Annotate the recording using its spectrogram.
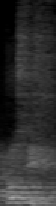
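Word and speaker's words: ptosis: अगर उसमें बात करें तो हम कह सकते हैं कि उसमें सिग्निफिकेंट क्या देखने मिलेगा, टोसिस, क्या बोलते हैं पी साइलेंट है टोसिस।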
